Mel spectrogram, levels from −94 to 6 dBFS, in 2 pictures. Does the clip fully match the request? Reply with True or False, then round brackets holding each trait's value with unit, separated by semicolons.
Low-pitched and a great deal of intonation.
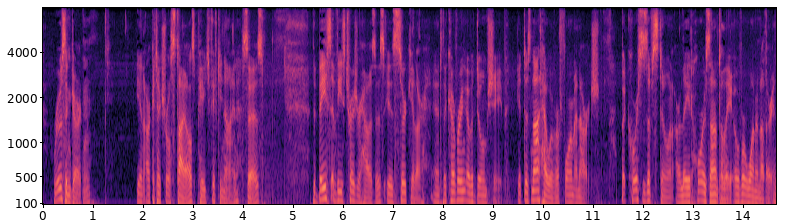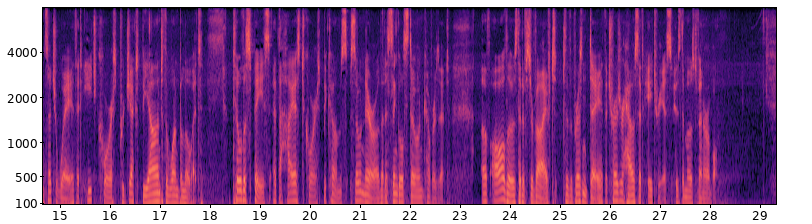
False (115 Hz; 4.6 semitones)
